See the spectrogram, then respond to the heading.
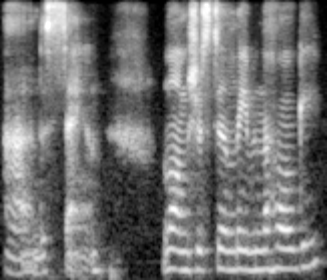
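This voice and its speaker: A woman's voice: mid-range voice, fairly even intonation, normal speed, close to an everyday voice. An actress playing a wry, savvy female prison guard, bantering dryly in a radio play. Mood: matter-of-fact, friendly. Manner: dry, bantering.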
